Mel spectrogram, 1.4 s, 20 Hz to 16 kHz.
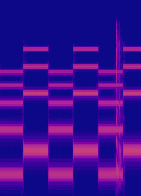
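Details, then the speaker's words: Physio-Control LIFEPAK CR2 semi-automatic AED with cprINSIGHT in child mode, CPR demonstration: repeating two-pitch alert tone as it announces stop chest compressions, everyone clear, press flashing button, before shock delivered. "Stop chest compressions. Everyone clear. Press flashing button."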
